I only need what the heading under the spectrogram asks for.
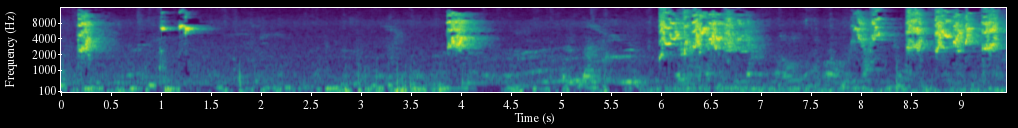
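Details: Lovebird chick of one month, beginning to come out of its nest box, utters loud raspy broadband squawks in bursts, the longest mid-clip, then several quick rough calls at the end, over a quiet hum.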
